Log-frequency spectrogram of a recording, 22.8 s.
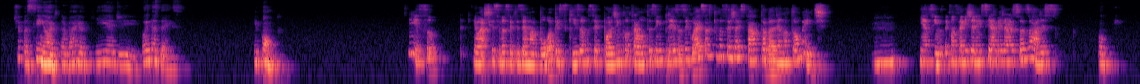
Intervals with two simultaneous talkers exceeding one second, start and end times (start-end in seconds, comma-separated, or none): none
